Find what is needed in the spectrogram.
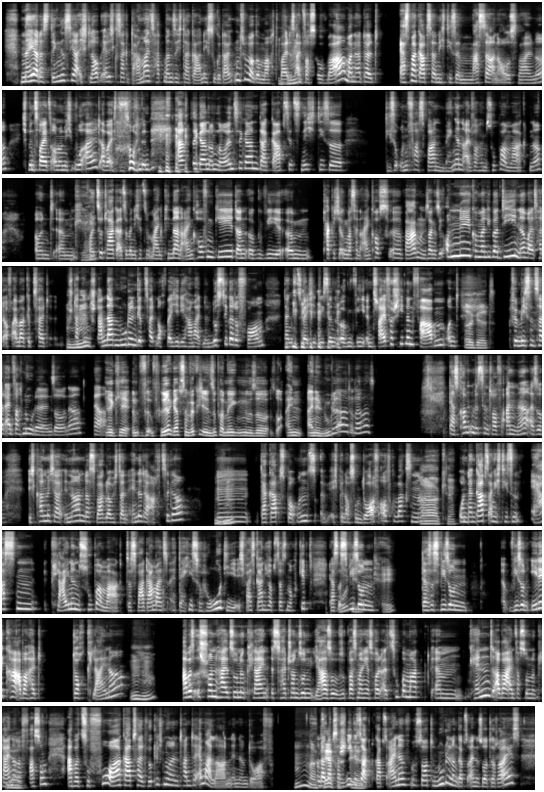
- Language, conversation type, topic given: German, podcast, Wie sehr durftest du als Kind selbst entscheiden?
- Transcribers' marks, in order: giggle; laughing while speaking: "so in den"; giggle; other background noise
